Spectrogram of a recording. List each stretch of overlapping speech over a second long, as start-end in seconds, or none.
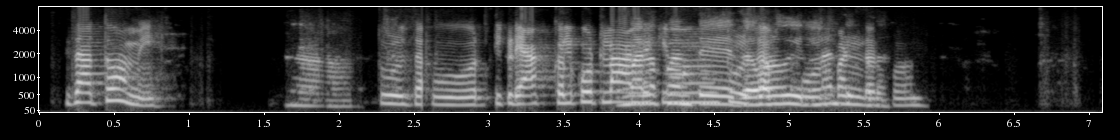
3.8-5.6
